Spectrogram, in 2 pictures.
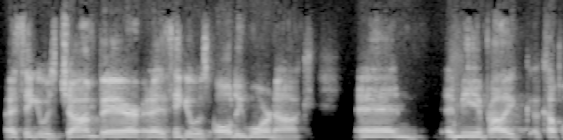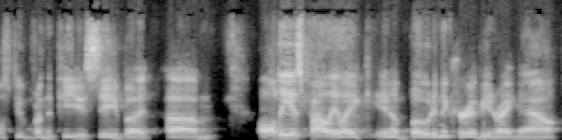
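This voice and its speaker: A man's voice: fairly low pitch, moderate pace, lo-fi sound. A man co-hosting a podcast in casual, conversational talk. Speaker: podcast co-host. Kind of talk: casual chat.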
